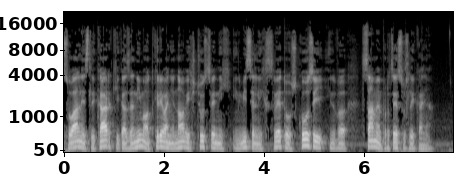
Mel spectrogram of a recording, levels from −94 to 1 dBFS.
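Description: It's a speech clip with plainly audible damage throughout: a watery, swirly texture and nothing above 18.5 kHz, likely from MP3 compression at a low bitrate around 50 kbps.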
